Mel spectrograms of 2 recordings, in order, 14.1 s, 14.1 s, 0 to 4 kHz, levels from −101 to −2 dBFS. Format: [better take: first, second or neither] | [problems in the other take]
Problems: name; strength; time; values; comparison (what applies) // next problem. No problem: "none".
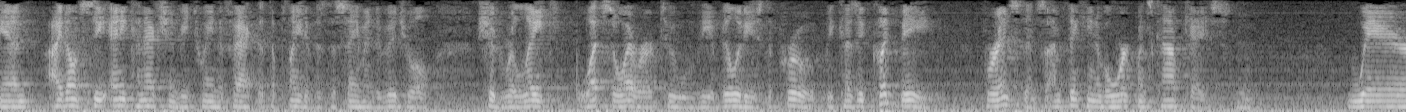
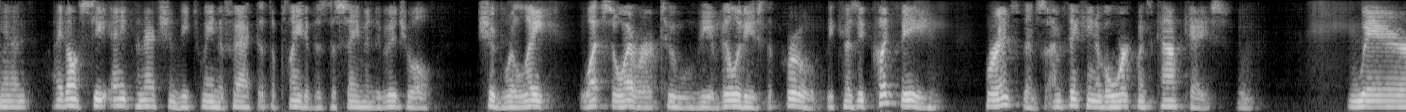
first | noise reduction (neural mask model DeepFilterNet 3)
